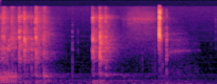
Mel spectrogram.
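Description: Computer keyboard typing: a few separate, fairly faint keystrokes.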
